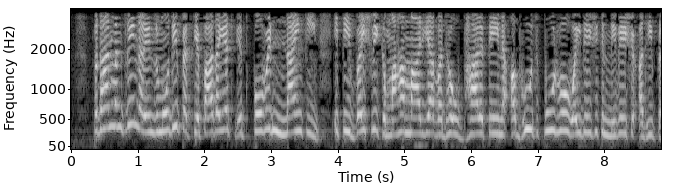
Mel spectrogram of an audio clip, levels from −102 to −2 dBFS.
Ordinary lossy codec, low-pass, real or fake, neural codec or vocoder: none; 3.6 kHz; real; none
